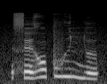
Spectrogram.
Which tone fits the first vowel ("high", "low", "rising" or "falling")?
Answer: low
